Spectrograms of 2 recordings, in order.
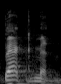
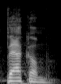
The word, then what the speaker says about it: Beckham: mini movie reviews all right Bend It Like Beckman okay Beckham wait wait how do you say his name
